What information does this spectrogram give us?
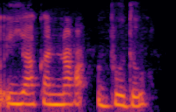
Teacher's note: So, first of all, in the 5th verse, Iyaka na'budu, this letter, Ain, It's a thick letter, so it should come from the throat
